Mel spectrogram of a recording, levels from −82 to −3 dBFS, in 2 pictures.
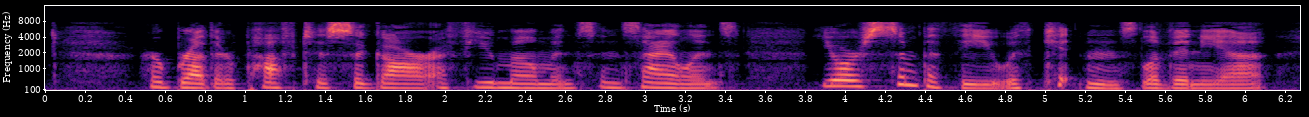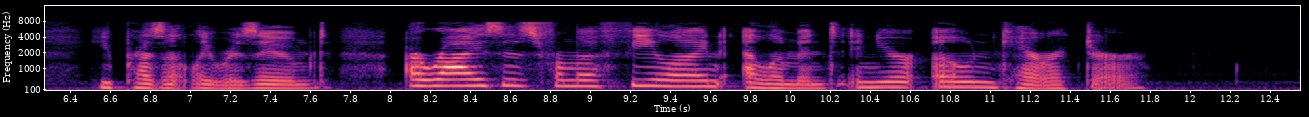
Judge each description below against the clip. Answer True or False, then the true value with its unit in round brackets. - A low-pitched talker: False (190 Hz)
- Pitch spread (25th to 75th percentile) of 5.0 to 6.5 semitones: True (5.3 semitones)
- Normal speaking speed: False (130 wpm)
